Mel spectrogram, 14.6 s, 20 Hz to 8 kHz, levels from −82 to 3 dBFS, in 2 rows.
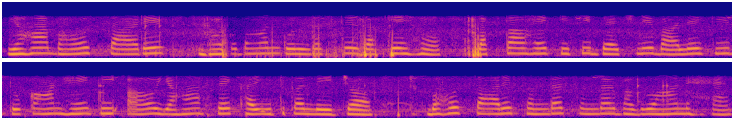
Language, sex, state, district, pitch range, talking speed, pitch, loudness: Hindi, female, Bihar, Purnia, 255-280 Hz, 125 wpm, 265 Hz, -22 LUFS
